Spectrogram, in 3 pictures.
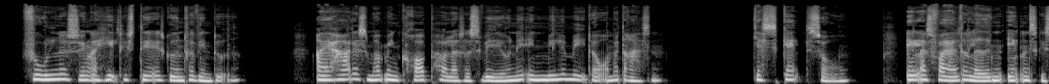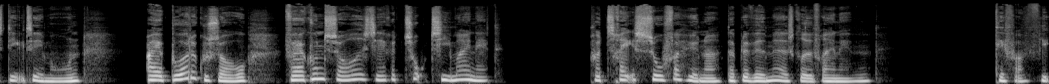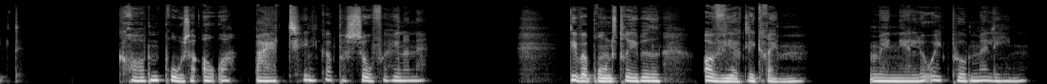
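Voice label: Danish, Audiobook, female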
